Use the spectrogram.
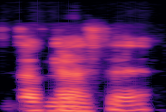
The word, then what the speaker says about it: stochastic: to explain that stochastic explain that stoastic stoastic And that's how you say it.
